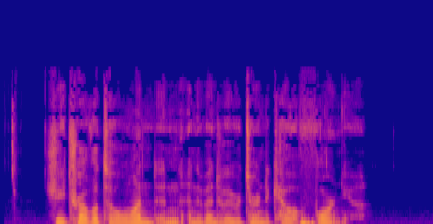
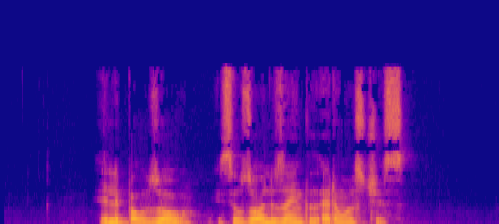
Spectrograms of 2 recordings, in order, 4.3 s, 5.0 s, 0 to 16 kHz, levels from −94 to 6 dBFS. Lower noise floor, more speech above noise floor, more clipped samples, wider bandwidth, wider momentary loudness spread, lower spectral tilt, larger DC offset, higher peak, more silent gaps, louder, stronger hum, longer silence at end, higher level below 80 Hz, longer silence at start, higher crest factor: about the same, -76 dBFS vs -77 dBFS; second, 50 dB vs 59 dB; neither; about the same, 11 kHz vs 11.5 kHz; second, 8 LU vs 11 LU; about the same, -6 dB/octave vs -6 dB/octave; neither; second, -8 dBFS vs -2 dBFS; neither; second, -27 LUFS vs -19 LUFS; neither; second, 0.7 s vs 1 s; about the same, -44 dBFS vs -44 dBFS; second, 0.1 s vs 1 s; about the same, 20 dB vs 18 dB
